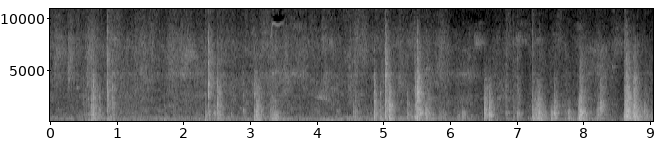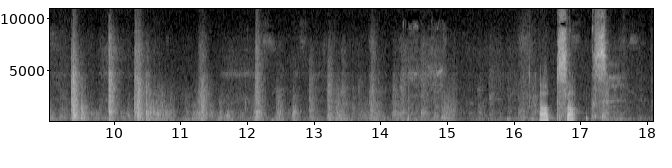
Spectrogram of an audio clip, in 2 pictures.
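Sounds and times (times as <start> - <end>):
soft knocks and rustles of tidying: 0.0 - 16.4.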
